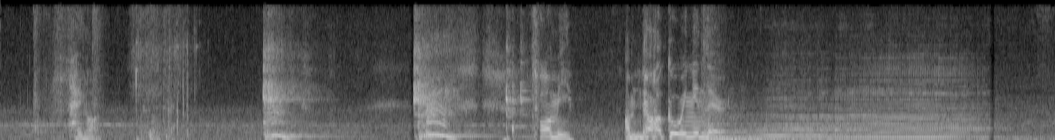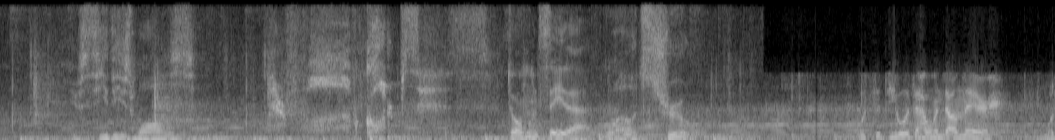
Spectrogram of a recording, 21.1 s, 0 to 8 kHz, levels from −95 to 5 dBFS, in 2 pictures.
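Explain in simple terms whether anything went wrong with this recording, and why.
Two things went wrong. The first is short concealed packet loss. Tiny pieces of audio, 20 to 40 ms each, arrived too late at 4.10, 5.36, 9.89, 14.39, 18.69 and 19.47 seconds. The receiver covered each gap by stretching the previous sound, so you hear a brief smear or wobble.

The second starts at 18.18 seconds and lasts to the end. The sound suddenly becomes duller and boxier, with nothing above 3.8 kHz. The likely cause is an input switched to a poorer device, such as a headset in call mode, which passes a narrower band than the call line could carry.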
